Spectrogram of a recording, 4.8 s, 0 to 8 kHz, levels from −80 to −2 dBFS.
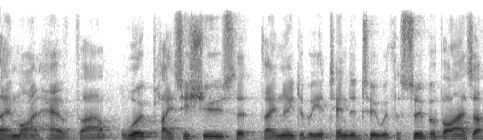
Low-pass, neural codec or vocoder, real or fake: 7.2 kHz; none; real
